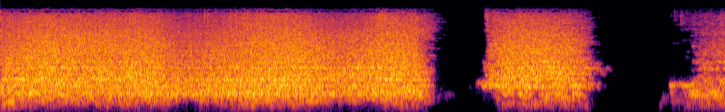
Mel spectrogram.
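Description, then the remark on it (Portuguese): An ocean drum imitates rolling surf: a loud rushing hiss sustained for several seconds, then two shorter surges broken by brief silences, with no voices. “Por exemplo, você pega aqui um, esse aqui, o tambor oceânico, né? que faz o som do mar.”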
